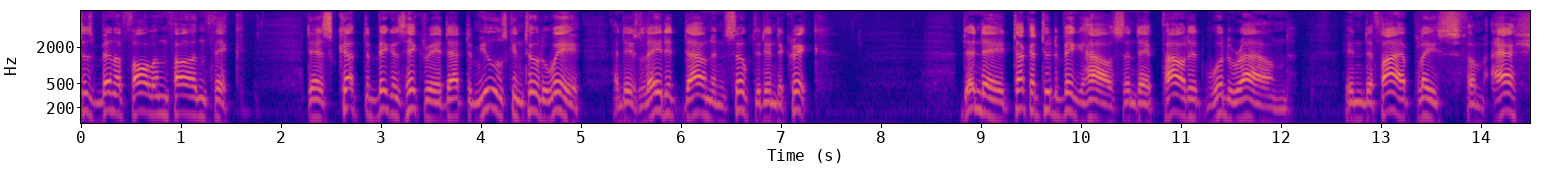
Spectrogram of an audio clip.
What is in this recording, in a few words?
a back log song, humour and dialect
